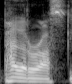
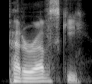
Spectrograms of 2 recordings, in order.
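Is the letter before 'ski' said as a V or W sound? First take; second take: W; V. First: The letter before ski sounds like W. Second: The letter before ski sounds like V.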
